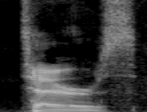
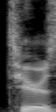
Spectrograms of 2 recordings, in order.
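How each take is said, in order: First: The word rhymes with fares. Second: The word rhymes with fears. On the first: It refers to ripping apart. "it could very easily be a play on tearing" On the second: It refers to crying. "most people are going to say that Tears of the Kingdom"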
